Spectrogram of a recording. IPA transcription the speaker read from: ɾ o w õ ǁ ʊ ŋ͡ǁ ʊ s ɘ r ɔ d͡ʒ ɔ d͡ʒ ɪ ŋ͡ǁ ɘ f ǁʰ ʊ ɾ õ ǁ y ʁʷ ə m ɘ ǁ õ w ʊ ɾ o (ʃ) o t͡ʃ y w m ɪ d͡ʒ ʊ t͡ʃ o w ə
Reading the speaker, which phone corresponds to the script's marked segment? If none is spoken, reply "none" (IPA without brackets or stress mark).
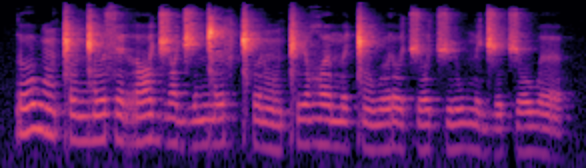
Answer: t͡ʃ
